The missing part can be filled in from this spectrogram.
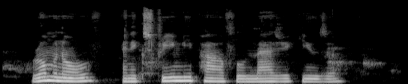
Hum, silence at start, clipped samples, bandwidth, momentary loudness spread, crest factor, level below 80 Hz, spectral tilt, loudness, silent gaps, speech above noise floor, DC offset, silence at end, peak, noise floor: none; 0.3 s; under 0.1%; 15 kHz; 9 LU; 16 dB; -58 dBFS; -6.5 dB/octave; -19 LUFS; none; 31 dB; under 0.1%; 0.4 s; -4 dBFS; -48 dBFS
